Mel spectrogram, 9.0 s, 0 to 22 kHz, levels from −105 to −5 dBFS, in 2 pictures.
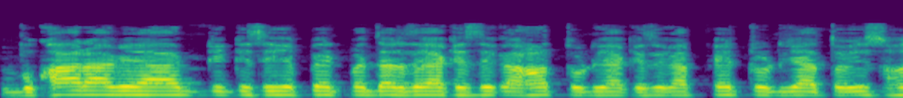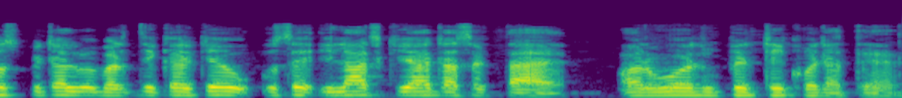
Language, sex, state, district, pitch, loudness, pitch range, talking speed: Hindi, male, Bihar, Lakhisarai, 150 Hz, -17 LUFS, 145-155 Hz, 260 wpm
